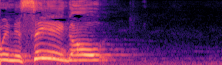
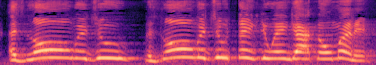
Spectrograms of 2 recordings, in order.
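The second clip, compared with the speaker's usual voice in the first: higher, louder preacher build; full-force preaching; 5 semitones higher, 7 dB louder than usual. Acted. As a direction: preach it to the congregation.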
